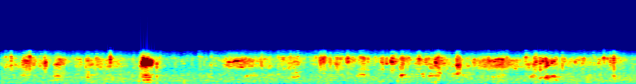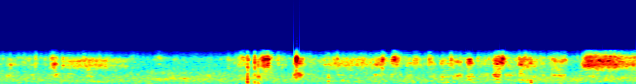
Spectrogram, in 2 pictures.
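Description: Dog paws scuffle on dry grass.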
